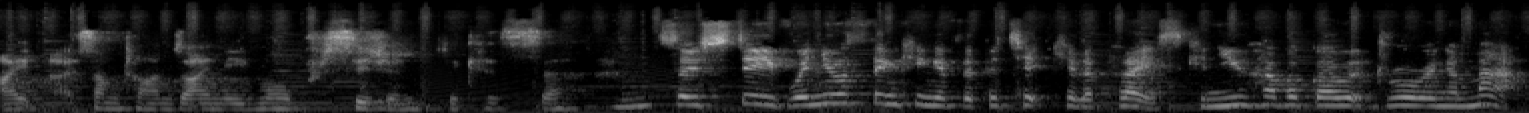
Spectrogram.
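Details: Adult female speaker; ordinary speech.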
